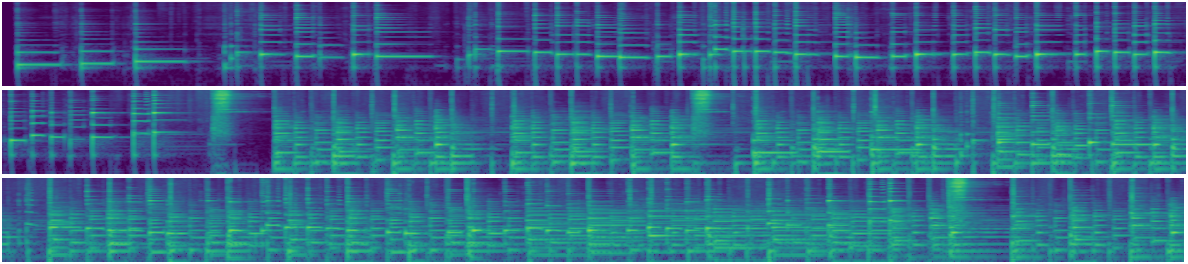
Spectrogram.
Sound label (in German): Karaoke ABC die Katz lief in den Schnee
